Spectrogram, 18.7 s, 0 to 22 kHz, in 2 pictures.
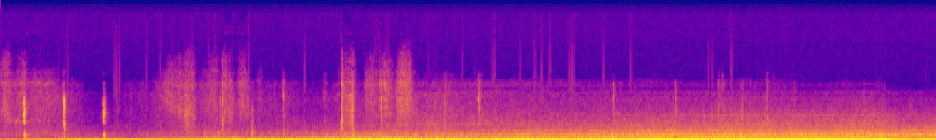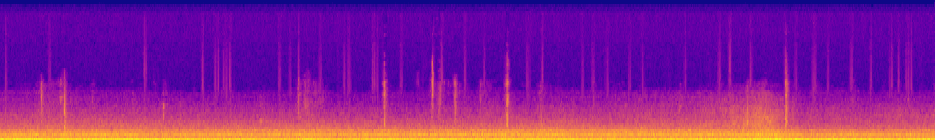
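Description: A 2021 Seat Leon FR with a 1.5-litre eTSI 150 hp mild-hybrid petrol engine and DSG gearbox drives along, a steady low engine and road rumble heard from inside the cabin, rising slightly in pitch early on then holding an even drone.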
